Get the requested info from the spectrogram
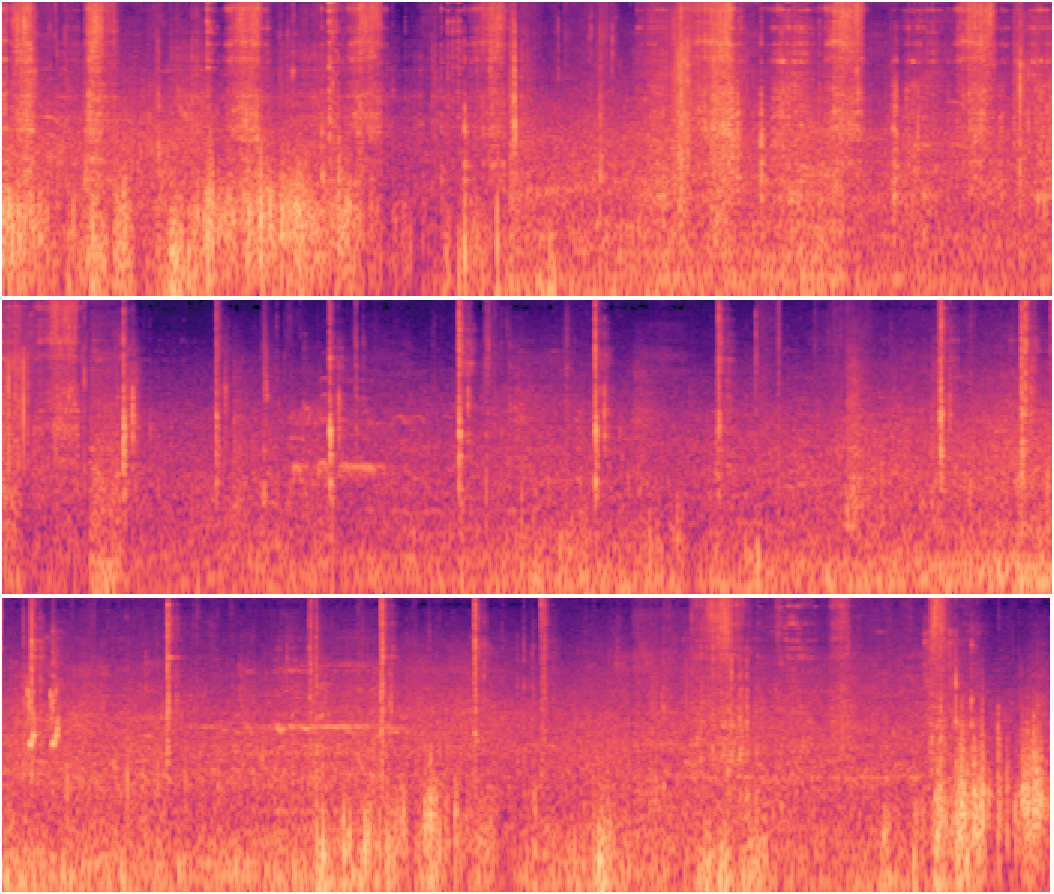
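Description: Bark being stripped from freshly cut poplar poles with a flat-bladed hand tool and by hand: repeated irregular scraping and tearing strokes against the wood. The strokes come thick for the first dozen seconds, ease off for a few, then pick up again.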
